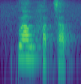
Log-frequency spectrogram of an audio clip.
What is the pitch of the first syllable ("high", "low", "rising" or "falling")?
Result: high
